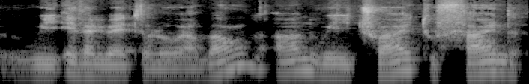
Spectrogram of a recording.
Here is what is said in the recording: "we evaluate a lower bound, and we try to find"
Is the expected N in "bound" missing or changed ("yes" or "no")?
no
